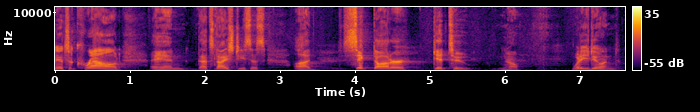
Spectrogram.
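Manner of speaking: hurried, exasperated crowd-pusher; impatient disciples. Retold or imitated. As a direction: push him along, fed up. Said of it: "And the disciples like".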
